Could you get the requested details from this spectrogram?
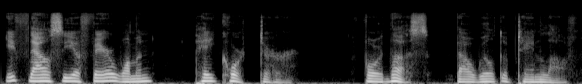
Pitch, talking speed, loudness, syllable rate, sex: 125 Hz, 165 wpm, -17 LUFS, 4.0 syllables/s, male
